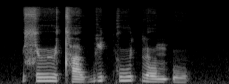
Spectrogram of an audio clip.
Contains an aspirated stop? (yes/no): yes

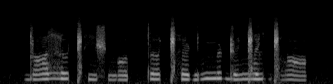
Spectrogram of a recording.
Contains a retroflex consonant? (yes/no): yes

